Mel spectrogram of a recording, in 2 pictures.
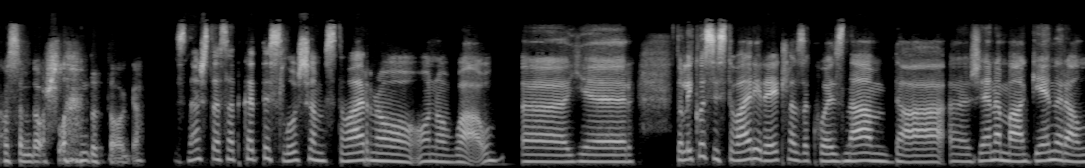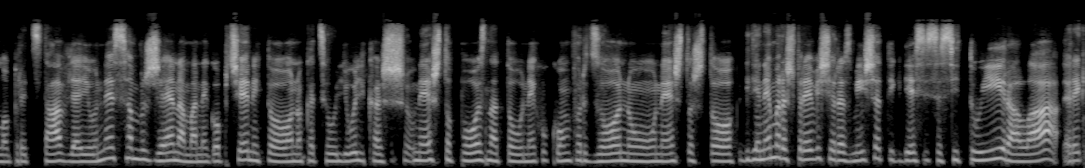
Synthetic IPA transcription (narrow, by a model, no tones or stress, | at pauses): kosamd̪o̞ʃlˠad̪ot̪o̰ɡa | znaːʃʃt̪asad̪kad̪̚t̪eslˠuʃamst̪ʋaːɾno̞o̰no̞wa̰wəjeɾt̪o̞liko̞sist̪ʋaːɾiɾe̞klˠazakʰo̞je̞znaːmd̪aəʒe̞namaɡe̞ne̞ɾalˠno̞pɾe̞t̪st̪aʋʎajune̞samoʒe̞namane̞ɡo̞ːpt͡ʃe̞nit̪o̞ono̞kad̪seuʎuːʎkaʃne̞ʃt̪o̞po̞znat̪o̞une̞kuko̞ɱfo̞ɾt̪zo̞ːnune̞ʃt̪o̞ʃt̪o̞ɡd̪je̞ne̞moɾaʃpɾe̞ʋiʃe̞ɾazmiːʃʎat̪iɡd̪je̞sise̞sit̪uiːɾalaɾe̞k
